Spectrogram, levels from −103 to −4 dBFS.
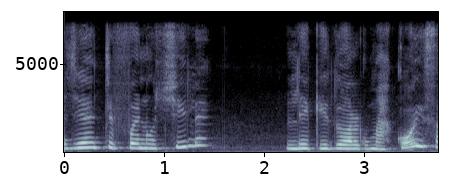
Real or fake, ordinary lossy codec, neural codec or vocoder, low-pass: fake; none; codec, 16 kHz in and 24 kHz out, 2.2 kbps, FireRedTTS-2 codec; 7.2 kHz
